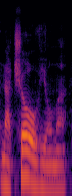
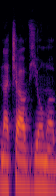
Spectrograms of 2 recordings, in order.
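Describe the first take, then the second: First: The first word ends in an o vowel. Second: The first word ends in an a vowel. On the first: "they'll make it o to go with the vyo" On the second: "I said nacha vyoma bumir"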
